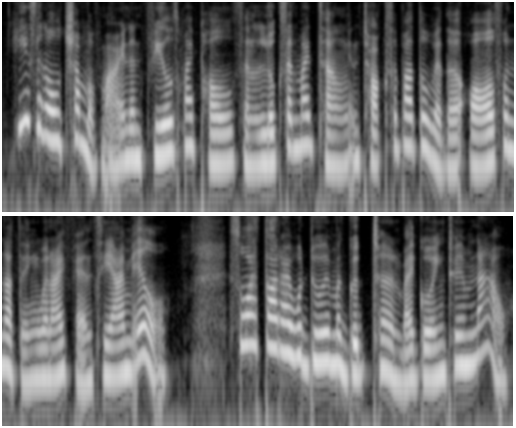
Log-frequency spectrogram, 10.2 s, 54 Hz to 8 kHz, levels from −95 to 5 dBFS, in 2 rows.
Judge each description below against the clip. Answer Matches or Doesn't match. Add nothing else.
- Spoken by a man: Doesn't match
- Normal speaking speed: Doesn't match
